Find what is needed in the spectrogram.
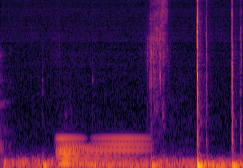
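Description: A sine-wave additive synthesizer note built in Max/MSP, its partials set to irregular, inharmonic multiples of the fundamental, sounds for about a second as a steady, organ-like chord of several tones and then cuts off. A sharp click follows near the end.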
